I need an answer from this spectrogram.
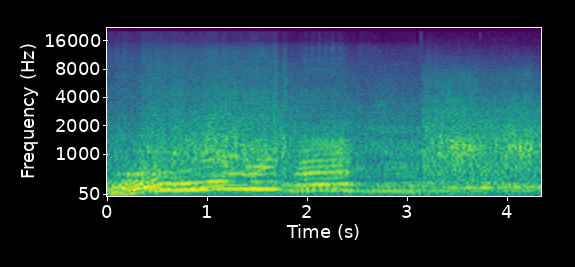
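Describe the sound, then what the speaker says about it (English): Modified tuner cars roar out of a car show exit one after another, engines revving hard and rising in pitch as they accelerate past, loud and close with a steady wash of exhaust noise. "go to the exits and capture cars leaving"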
